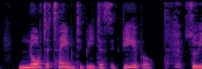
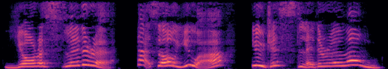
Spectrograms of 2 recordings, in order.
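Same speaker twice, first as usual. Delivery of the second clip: higher, louder mocking; higher, slower bug taunt; taunting centipede; 11 semitones higher, 9 dB louder than usual. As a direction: jeer at the worm.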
